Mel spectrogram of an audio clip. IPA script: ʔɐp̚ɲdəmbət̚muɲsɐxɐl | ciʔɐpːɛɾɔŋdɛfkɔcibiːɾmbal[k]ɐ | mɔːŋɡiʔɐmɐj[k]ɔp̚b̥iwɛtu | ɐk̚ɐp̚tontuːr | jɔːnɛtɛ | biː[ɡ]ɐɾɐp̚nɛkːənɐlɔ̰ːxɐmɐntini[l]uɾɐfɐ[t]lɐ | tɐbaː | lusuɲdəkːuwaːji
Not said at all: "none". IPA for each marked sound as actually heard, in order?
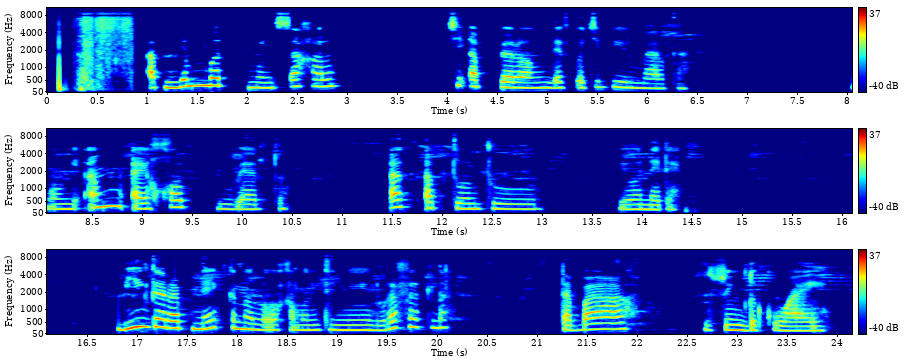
k, x, ɡ, l, t

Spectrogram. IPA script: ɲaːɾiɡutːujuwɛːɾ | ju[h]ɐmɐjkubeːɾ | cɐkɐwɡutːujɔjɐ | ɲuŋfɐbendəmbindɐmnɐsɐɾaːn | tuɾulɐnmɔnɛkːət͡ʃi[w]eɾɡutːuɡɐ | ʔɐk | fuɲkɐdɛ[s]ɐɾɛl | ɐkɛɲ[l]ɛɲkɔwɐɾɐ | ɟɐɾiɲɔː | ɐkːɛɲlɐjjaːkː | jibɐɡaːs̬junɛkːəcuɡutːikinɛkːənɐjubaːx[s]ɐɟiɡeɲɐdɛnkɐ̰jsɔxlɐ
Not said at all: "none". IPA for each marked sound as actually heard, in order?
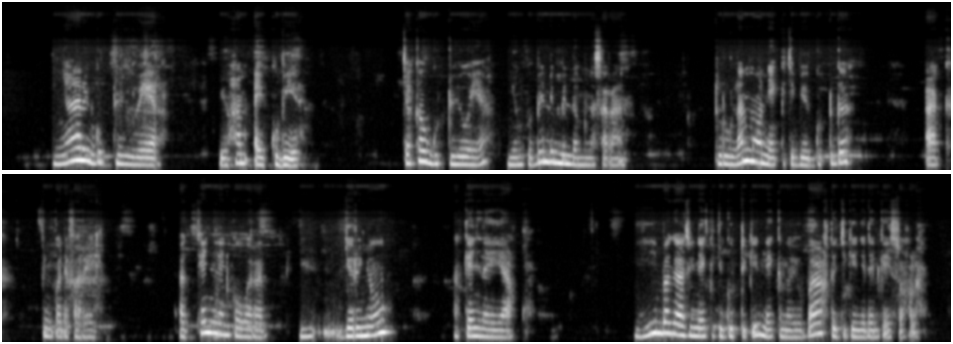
h, b, f, l, t

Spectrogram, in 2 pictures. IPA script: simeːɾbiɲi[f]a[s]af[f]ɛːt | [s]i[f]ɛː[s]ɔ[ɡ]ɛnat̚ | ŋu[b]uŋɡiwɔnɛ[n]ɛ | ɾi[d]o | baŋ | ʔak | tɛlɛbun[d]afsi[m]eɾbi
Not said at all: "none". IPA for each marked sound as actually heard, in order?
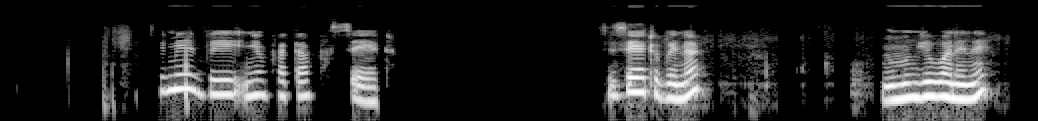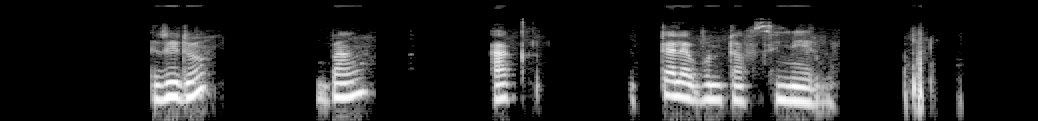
f, t, s, s, s, t, b, m, n, d, t, m

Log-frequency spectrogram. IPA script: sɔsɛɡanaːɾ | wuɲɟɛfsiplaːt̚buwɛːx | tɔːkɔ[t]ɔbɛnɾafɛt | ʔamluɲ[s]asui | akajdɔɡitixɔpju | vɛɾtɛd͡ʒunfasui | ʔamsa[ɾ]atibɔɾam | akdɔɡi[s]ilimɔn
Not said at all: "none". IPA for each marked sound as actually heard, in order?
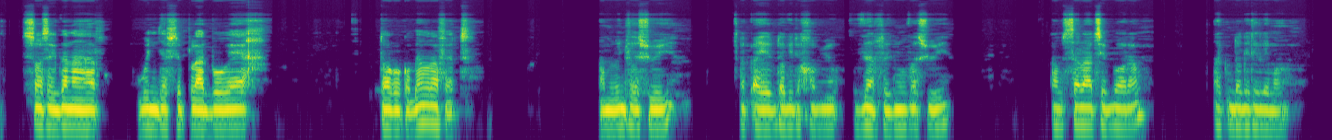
k, f, l, t

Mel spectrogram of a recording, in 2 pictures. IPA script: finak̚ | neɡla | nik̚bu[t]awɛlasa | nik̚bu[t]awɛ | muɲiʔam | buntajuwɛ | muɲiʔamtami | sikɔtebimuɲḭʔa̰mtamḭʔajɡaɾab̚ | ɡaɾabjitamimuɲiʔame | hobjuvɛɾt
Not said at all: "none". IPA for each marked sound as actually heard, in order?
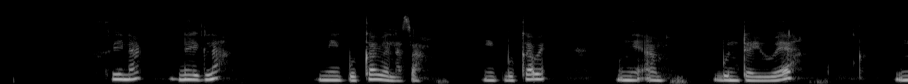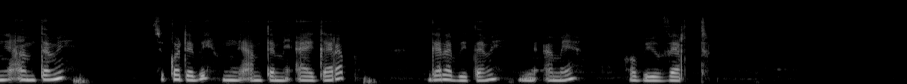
k, k

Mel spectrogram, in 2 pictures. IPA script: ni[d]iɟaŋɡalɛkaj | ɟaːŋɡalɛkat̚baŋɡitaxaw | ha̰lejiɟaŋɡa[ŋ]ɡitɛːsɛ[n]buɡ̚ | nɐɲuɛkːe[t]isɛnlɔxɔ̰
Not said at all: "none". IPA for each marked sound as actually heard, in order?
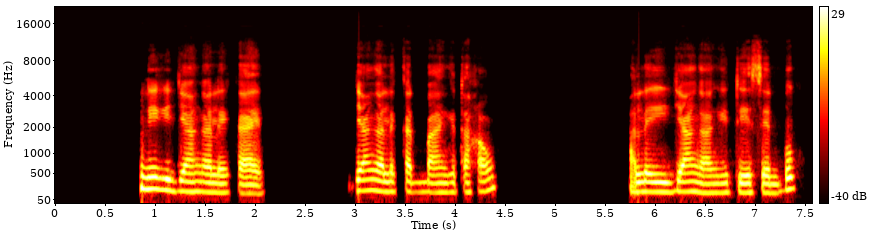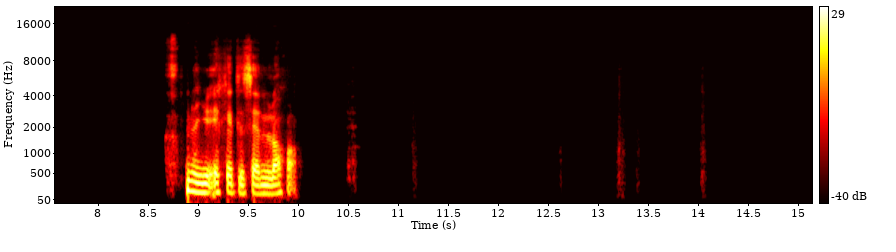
ɡ, ŋ, n, t

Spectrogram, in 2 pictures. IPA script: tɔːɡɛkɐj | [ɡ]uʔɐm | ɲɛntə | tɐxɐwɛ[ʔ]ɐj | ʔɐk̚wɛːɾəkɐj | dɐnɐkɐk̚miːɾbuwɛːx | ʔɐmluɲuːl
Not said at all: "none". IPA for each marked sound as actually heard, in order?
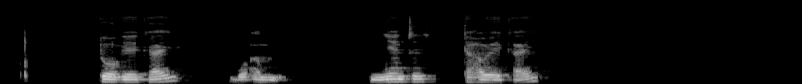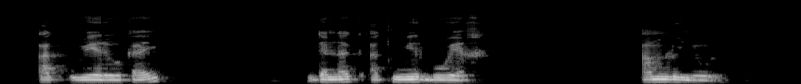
b, k

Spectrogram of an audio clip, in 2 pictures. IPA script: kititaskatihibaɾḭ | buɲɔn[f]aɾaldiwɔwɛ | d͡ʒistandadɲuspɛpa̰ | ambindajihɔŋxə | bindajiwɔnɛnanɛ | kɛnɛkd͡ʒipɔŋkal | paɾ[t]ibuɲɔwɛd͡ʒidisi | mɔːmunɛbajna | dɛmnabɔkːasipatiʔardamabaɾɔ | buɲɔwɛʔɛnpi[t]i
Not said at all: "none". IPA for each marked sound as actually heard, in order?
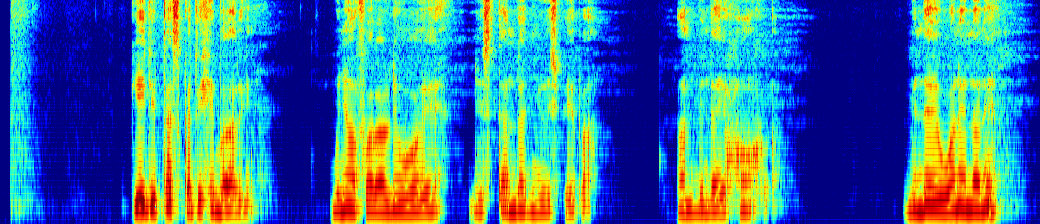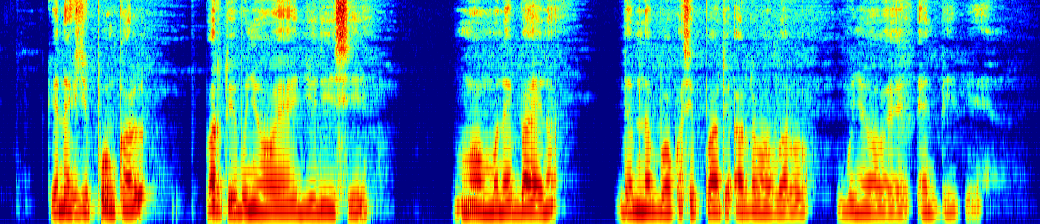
f, t, p

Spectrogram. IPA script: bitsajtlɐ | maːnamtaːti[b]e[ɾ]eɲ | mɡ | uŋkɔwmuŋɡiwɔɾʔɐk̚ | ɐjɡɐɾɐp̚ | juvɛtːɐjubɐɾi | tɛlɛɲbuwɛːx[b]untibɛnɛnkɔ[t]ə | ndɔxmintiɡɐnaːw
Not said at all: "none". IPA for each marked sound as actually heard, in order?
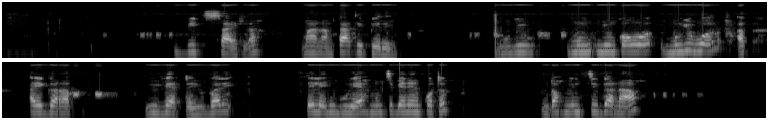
p, ɾ, m, t

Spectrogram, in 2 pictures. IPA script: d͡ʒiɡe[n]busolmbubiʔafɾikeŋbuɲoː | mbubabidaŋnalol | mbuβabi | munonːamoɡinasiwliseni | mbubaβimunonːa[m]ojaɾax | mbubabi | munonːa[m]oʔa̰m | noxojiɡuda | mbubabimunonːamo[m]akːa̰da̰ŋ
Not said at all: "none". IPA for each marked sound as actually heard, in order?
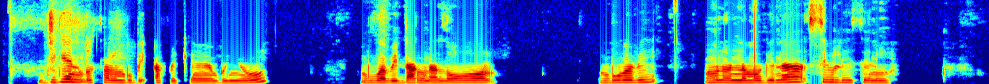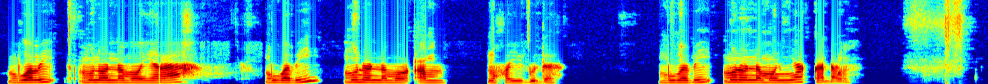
n, m, m, ɲ

